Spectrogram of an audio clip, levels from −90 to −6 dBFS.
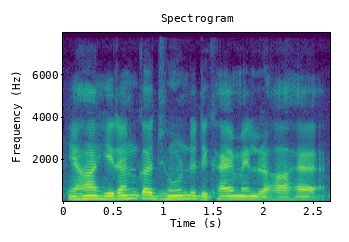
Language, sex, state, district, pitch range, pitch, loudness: Hindi, male, Arunachal Pradesh, Lower Dibang Valley, 120-135 Hz, 125 Hz, -17 LUFS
